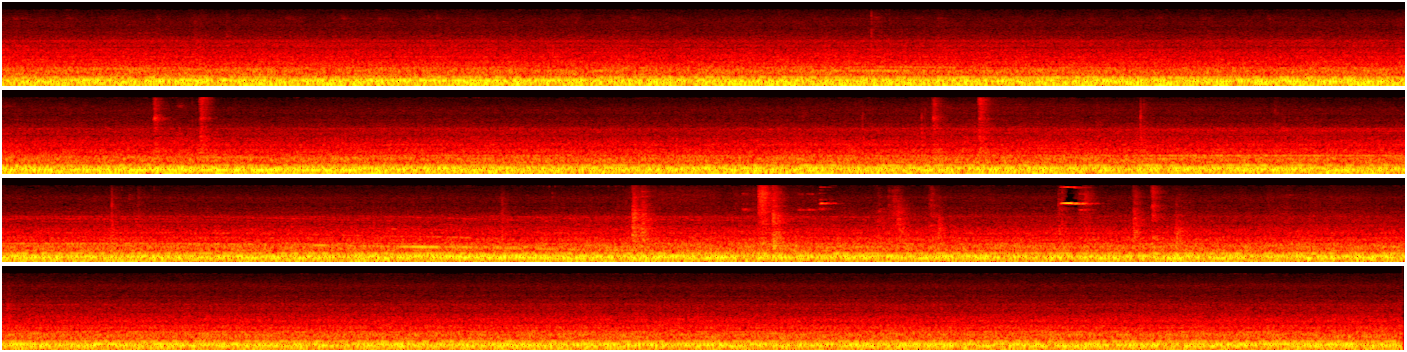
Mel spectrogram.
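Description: Berlin S-Bahn electric train running along the track, heard from inside the driver's cab: a steady rumble of wheels on rails. Partway through, a whine falls in pitch, and a few sharp clicks come near the middle.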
